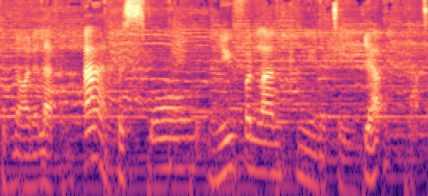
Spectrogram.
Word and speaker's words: Newfoundland: in the wake of 9/11, and the small Newfoundland community, yep, that's how you say it, that invited these come-from-aways into their homes.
